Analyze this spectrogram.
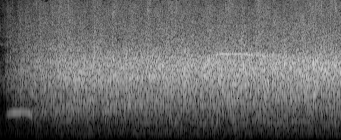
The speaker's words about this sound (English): But if you're listening, it does get a massive round of applause. Trust me, you had to be there.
